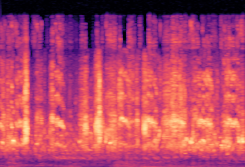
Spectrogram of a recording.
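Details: Budgie colony in an aviary, loud harsh squawks and chirps in quick separate bursts, several birds calling over one another.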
